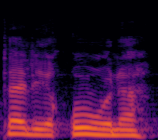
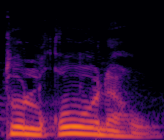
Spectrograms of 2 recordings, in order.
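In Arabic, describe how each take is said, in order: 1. يُقال taliqunahu، مع قاف خفيفة. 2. يُقال tulqunahu، مع لام صامتة. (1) "من الولق وهو الكذب" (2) "بتاء واحدة خفيفة مرفوعة وإسكان اللام"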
